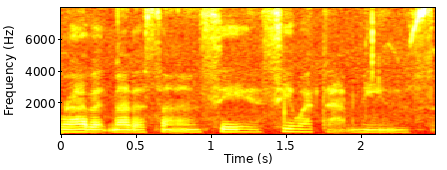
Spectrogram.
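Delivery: very soft, gentle whisper full of love.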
